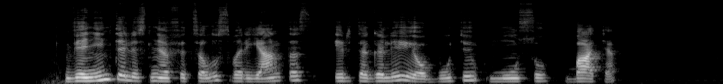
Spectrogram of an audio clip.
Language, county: Lithuanian, Kaunas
